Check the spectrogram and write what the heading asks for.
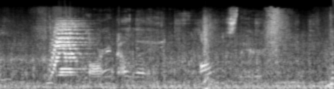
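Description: A vehicle horn gives one short toot about a second in, over the steady road rumble inside a moving car, with scattered voices.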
